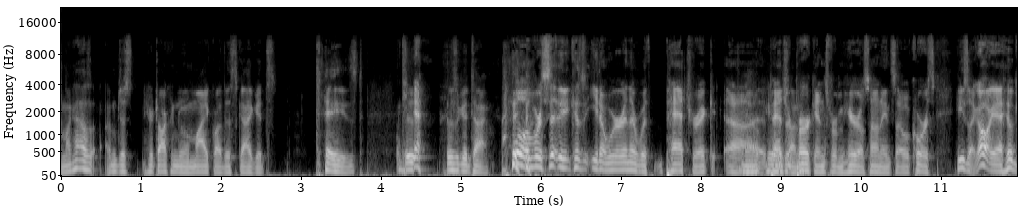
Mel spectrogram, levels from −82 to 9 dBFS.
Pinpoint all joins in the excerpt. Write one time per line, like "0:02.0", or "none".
0:01.0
